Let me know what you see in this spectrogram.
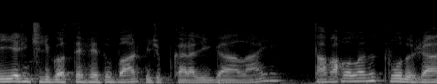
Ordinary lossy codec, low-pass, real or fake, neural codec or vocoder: MP3, 48 kbps; 7.2 kHz; real; none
